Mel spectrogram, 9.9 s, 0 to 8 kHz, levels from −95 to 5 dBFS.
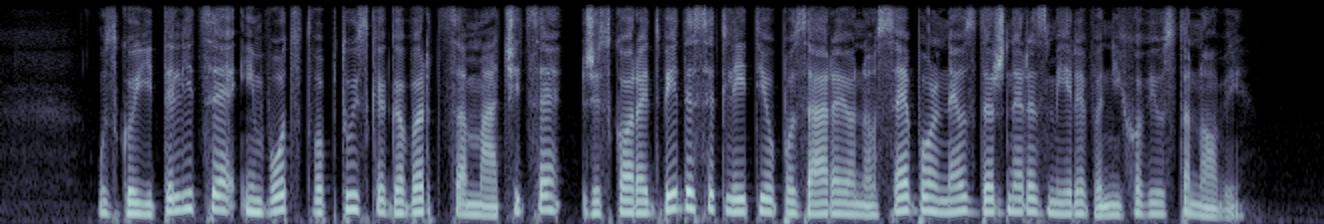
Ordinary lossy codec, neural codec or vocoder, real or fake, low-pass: none; none; real; 7.2 kHz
